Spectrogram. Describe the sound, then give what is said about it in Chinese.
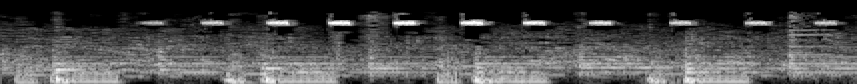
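A cricket chirps in a steady run of about a dozen short, high-pitched pulses, set over rhythmic music with a thumping low beat. “又是一个星期六的晚上，马里奥忽然听到了一种奇怪的叫声，那声音啊，就好像是竖琴的琴弦被拨响了。”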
